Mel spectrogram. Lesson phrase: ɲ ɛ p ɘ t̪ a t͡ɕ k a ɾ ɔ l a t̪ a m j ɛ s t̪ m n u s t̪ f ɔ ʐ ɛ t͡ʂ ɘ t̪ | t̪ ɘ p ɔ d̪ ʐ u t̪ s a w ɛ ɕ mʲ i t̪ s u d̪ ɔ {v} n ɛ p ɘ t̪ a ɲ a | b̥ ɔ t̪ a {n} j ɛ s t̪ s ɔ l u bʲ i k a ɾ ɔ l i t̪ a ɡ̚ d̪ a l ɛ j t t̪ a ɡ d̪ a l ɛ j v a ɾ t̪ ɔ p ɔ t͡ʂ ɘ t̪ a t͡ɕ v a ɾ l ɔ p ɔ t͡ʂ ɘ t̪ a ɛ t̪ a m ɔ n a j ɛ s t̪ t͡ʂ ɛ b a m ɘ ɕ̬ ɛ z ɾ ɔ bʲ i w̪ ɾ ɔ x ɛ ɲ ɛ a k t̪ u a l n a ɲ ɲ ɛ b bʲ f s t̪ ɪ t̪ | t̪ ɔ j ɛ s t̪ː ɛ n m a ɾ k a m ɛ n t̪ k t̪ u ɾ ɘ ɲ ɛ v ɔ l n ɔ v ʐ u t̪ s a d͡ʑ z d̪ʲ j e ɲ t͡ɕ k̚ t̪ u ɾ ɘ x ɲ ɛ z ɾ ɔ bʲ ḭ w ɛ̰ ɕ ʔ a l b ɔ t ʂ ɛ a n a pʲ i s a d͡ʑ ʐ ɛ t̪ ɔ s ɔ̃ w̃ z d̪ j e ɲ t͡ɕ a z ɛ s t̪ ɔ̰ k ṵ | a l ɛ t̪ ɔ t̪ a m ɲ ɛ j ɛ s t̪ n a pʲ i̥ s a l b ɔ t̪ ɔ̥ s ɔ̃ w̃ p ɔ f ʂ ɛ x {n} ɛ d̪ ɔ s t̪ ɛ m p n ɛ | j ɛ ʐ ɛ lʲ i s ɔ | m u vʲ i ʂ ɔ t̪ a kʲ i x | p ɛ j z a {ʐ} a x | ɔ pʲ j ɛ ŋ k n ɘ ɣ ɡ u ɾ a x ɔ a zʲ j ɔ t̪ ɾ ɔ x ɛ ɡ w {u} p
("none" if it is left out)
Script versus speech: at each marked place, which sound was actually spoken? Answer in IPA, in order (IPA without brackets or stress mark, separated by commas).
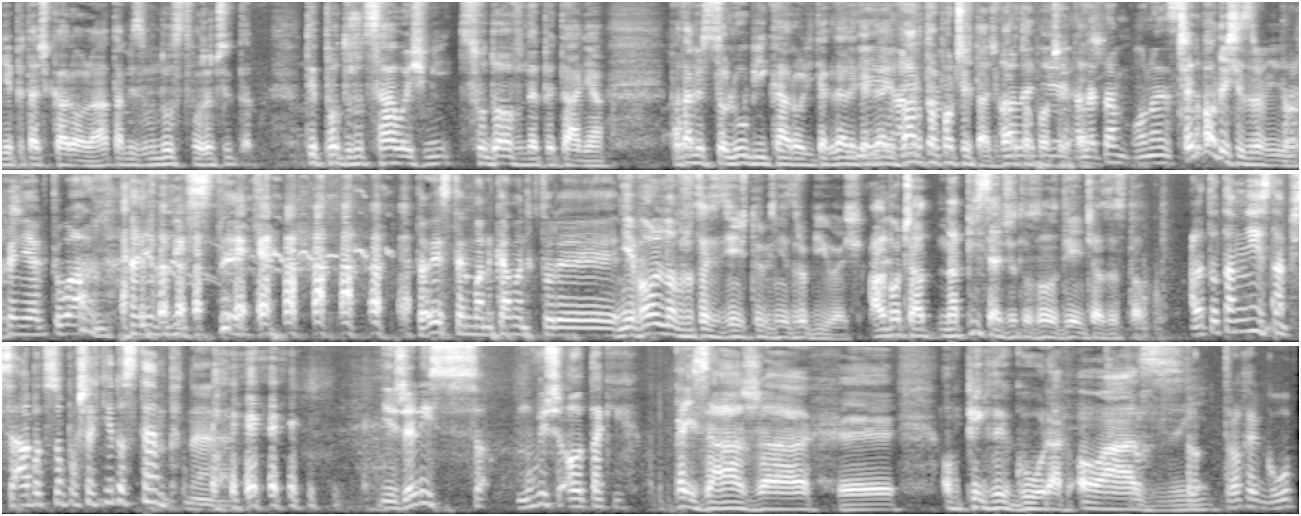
v, m, ɲ, ʐ, u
